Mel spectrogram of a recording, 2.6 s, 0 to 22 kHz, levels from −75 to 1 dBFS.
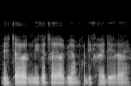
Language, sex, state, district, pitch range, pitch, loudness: Hindi, male, Arunachal Pradesh, Lower Dibang Valley, 90-95 Hz, 95 Hz, -18 LUFS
